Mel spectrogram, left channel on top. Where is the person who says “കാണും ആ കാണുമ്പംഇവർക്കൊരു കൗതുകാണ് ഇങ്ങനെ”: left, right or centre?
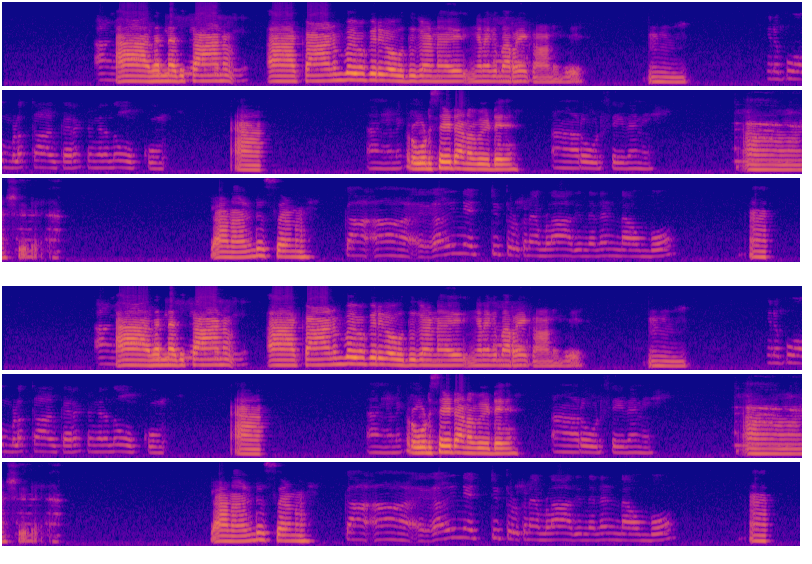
Left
